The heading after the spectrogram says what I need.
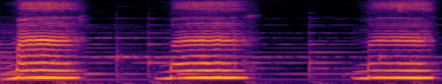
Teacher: when you pronounce this tone, it means you should keep your voice high and flat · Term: không dấu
